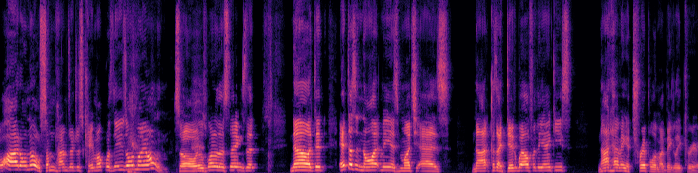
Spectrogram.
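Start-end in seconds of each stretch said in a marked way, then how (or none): 0.0-3.4 high, grand, illustrious announcer voice. Retelling what the announcer answered when asked about the call: John Sterling voice. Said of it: "in his illustrious voice".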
